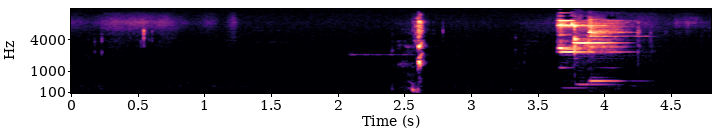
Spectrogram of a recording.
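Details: Adult with sleep apnea on CPAP treatment, hiccups after waking from sleeping with the CPAP mask, part of a rare 14-minute attack: a single short, abrupt catch of breath, then a brief louder noise; hiccups.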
